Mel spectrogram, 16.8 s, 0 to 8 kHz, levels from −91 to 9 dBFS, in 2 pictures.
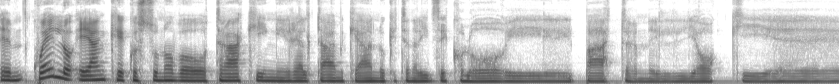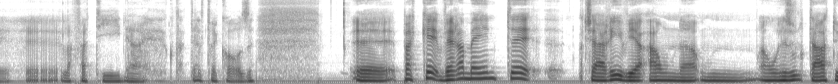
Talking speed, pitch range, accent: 145 wpm, 105-135 Hz, Italian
